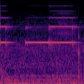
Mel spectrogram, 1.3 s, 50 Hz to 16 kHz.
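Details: High, clear electronic alarm beeps over quiet room hum from hospital bedside equipment around 1 am, about day four after a scoliosis spinal fusion; the patient, in pain, has a morphine button.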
